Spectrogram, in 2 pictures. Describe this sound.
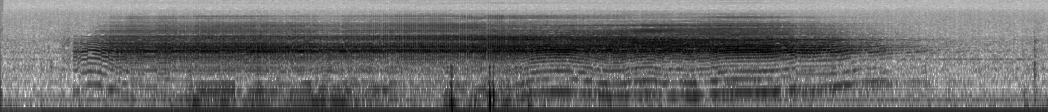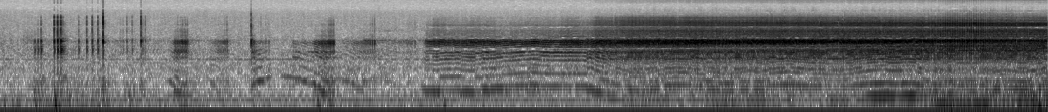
Creeking door with echo, acutally my bedroom door that needs oiling.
